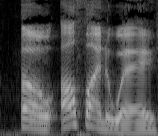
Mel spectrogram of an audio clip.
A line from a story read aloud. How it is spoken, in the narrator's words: she said in a happy tone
